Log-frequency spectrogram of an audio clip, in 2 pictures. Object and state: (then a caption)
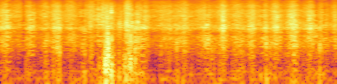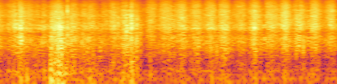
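Plastic bag of fake snow. Fingers squeeze and rub a clear plastic bag full of white granular artificial snow, producing a steady, bright crunching and crinkling. The texture is mostly high and hissy with little low end, and a few louder squeezes stand out above the continuous rustle.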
